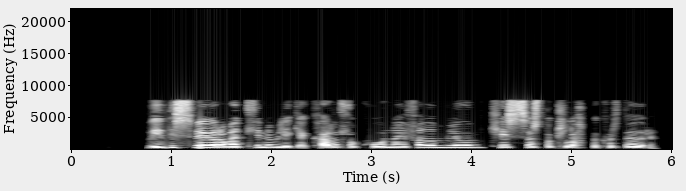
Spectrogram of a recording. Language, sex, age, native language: Icelandic, female, 30-39, Icelandic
